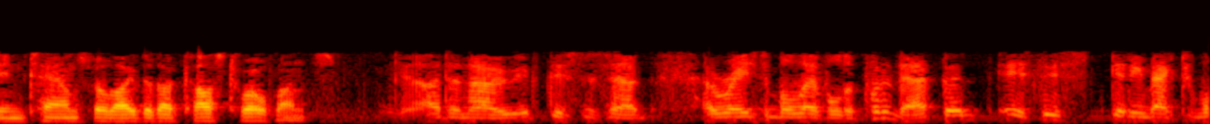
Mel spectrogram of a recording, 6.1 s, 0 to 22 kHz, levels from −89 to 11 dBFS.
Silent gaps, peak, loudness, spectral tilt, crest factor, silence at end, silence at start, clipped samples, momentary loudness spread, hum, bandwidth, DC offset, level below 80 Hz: none; -12 dBFS; -32 LUFS; -3 dB/octave; 20 dB; 0 s; 0 s; under 0.1%; 11 LU; none; 4.2 kHz; under 0.1%; -72 dBFS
